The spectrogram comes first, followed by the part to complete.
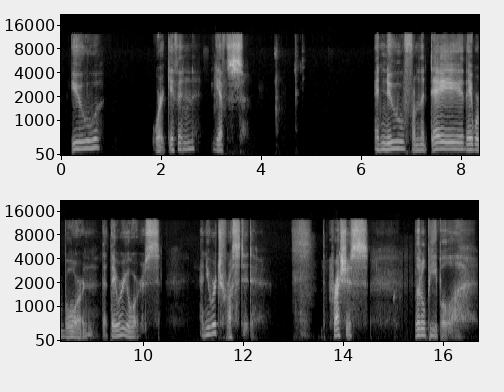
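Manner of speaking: low growl under the breath. Stepping up close to her as the others leave, in a low growl. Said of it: "I'm gonna say in a low growl".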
